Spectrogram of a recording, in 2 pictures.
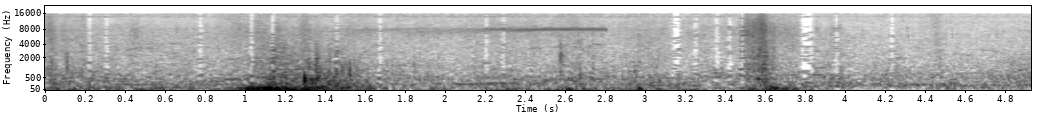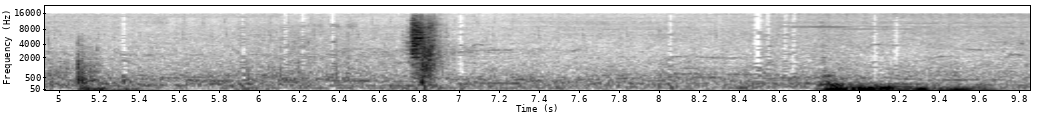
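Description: Leafy plants rustle as someone creeps through them.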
